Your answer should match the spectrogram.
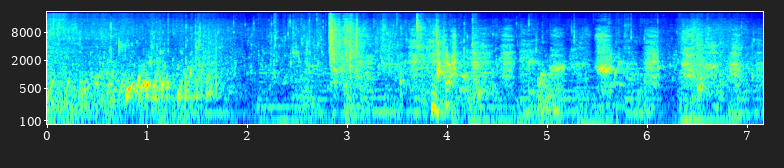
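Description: splashing water

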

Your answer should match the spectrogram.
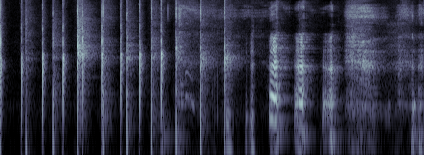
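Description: applause and cheering

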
